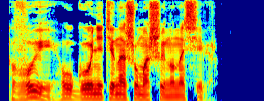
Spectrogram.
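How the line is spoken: Even tone. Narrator (Russian): ровным тоном продолжала герцогиня

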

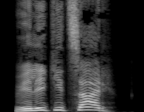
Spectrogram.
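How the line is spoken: Shouting over the surf. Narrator (Russian): крикнул Тесей, перекрывая шум прибоя

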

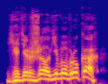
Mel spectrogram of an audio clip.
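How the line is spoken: Exclaimed. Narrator (Russian): воскликнул он

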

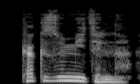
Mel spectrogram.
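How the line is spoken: Mutter. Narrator (Russian): пробормотал Дьюэлл

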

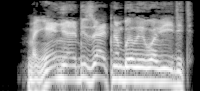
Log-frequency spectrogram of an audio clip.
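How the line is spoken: Growled, matching tone. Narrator (Russian): зарычал ему в тон Эрот

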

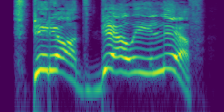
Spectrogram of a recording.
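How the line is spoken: Shouted battle cry. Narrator (Russian): вновь прокричала Илэйн боевой клич Андора

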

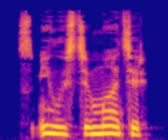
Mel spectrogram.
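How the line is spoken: Breathless. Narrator (Russian): выдохнул Тимиан

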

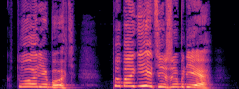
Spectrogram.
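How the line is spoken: Breathless gasp. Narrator (Russian): выдохнул певец

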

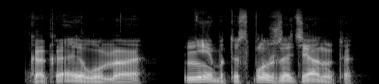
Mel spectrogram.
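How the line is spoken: Grumbling. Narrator (Russian): проворчал Гимли

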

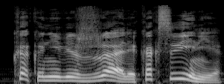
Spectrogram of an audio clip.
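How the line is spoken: Loud female laughter. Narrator (Russian): Она расхохоталась

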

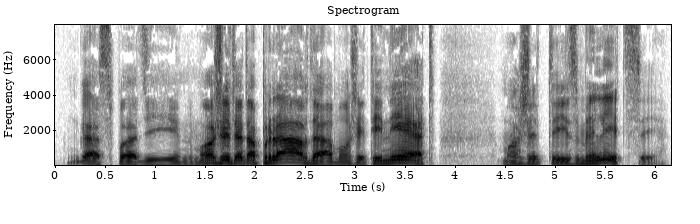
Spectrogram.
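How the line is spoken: Mocking tone. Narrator (Russian): главный Гаруда продолжал тем же насмешливым тоном

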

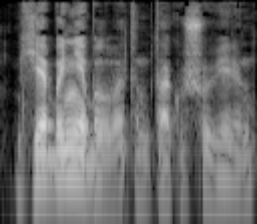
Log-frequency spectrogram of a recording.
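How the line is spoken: Muttered. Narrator (Russian): пробормотал я

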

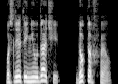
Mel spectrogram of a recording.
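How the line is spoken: Timid. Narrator (Russian): робко проговорила Барбара

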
